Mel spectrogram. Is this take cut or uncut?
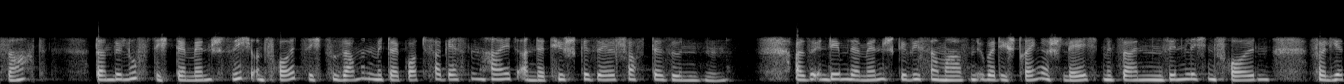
uncut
